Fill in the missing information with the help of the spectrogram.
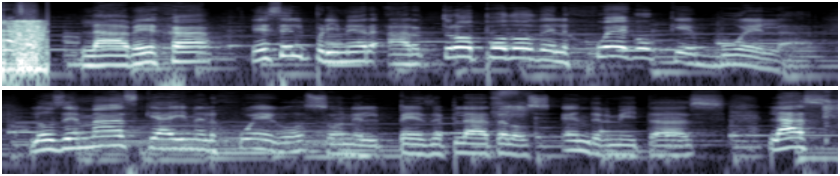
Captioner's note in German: nicht-englische rede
